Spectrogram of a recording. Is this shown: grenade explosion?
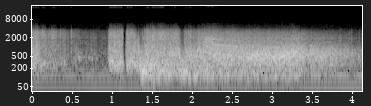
yes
